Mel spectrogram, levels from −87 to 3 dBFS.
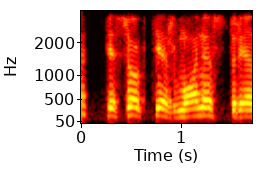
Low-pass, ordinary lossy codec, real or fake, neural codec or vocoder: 3.6 kHz; Opus, 24 kbps; real; none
